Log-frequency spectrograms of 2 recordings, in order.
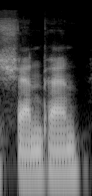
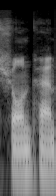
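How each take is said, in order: First: The first name is said like 'Shen'. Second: The first name is said like 'Shawn'. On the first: The speaker calls it wrong. "as Shen Penn" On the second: The speaker calls it right. "pronounced Sean Penn"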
